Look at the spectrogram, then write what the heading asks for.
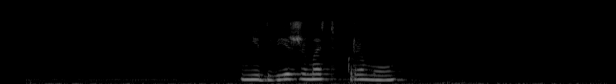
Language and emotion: Russian, neutral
